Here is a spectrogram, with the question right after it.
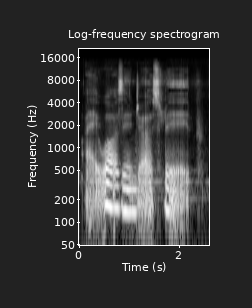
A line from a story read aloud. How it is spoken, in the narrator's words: he said in a hoarse, feeble voice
